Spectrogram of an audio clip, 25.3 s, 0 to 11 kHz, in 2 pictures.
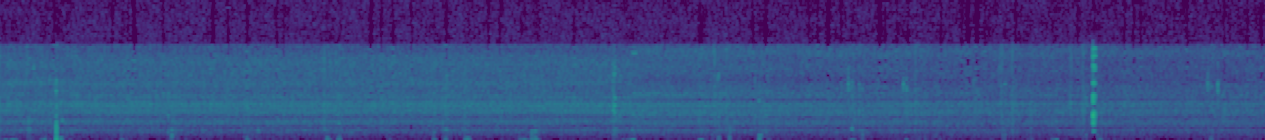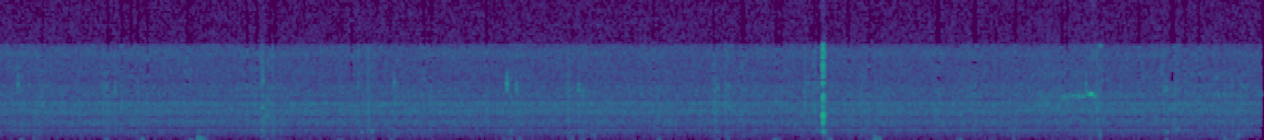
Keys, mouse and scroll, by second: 0.3 ctrl+z, 2.4-3.4 drag, 6.0 ctrl+p, 8.4 click, 10.7 shift+click, 12.1 click, 13.7 click, 15.1 ctrl+p, 17.7 click, 20.7 shift+click, 23.5-24.5 drag.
